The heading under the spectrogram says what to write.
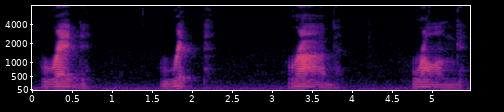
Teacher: Notice that these four words all either start with the letter R or the R sound, and in order to achieve this proper sound, my lips become very round at the beginning of the word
